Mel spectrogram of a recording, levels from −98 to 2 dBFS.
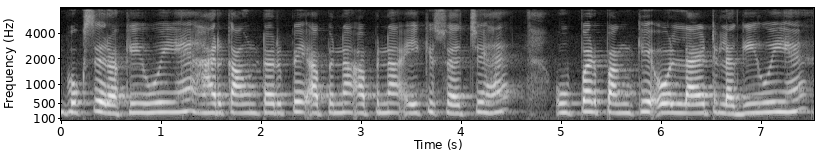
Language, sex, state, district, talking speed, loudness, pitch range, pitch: Hindi, female, Chhattisgarh, Bilaspur, 160 wpm, -16 LUFS, 240-260 Hz, 245 Hz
